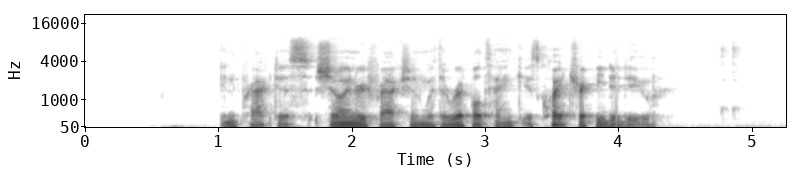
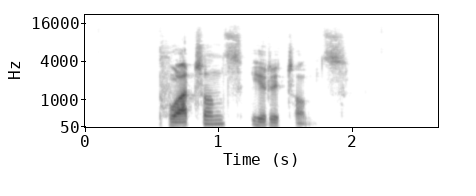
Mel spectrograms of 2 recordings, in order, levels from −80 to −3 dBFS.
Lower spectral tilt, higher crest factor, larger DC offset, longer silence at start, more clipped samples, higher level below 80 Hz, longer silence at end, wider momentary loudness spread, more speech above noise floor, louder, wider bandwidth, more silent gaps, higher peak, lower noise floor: first, -6 dB/octave vs -2.5 dB/octave; about the same, 20 dB vs 24 dB; neither; first, 1 s vs 0.55 s; neither; first, -44 dBFS vs -82 dBFS; first, 0.95 s vs 0.7 s; second, 11 LU vs 14 LU; second, 30 dB vs 44 dB; first, -32 LUFS vs -35 LUFS; second, 10 kHz vs 14.5 kHz; neither; about the same, -12 dBFS vs -14 dBFS; second, -61 dBFS vs -80 dBFS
